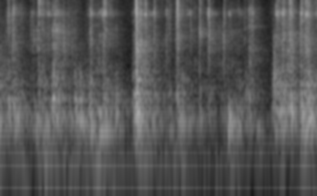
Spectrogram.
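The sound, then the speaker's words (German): A key left in the lock of a rental accommodation by the landlord rattles and turns in the door lock, a run of sharp metallic clicks and scrapes with a louder clunk partway through, no voices. “Also du kommst irgendwo hin und der Schlüssel steckt.”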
